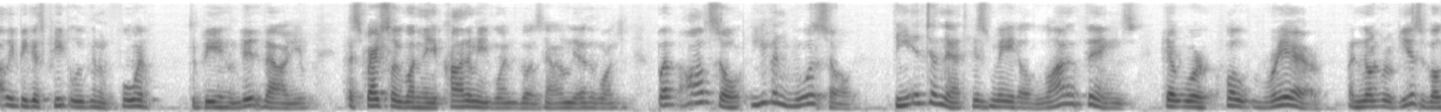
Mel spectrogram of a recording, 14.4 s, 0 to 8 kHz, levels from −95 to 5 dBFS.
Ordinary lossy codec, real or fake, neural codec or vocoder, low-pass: AAC, 32 kbps; fake; codec, 16 kHz, 1 kbps, FreqCodec, larger model; 7.2 kHz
